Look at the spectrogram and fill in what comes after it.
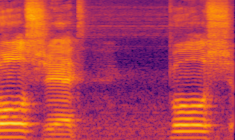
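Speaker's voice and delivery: booming, very loud, trippy lizard voice. Calling out a claim about a password, in an LSD lizard voice. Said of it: "I'm doing that in that fucking LSD lizard voice".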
